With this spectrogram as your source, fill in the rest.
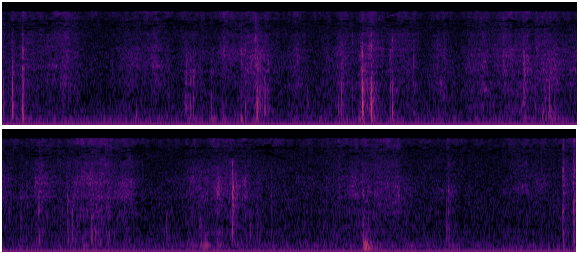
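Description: Small solid pink chalky pieces of baking soda and cornstarch are crushed and rubbed between fingertips with long red-painted nails over a pile of powder on a white board. Soft, dry crumbling and gritty scratching run throughout, broken by several short, sharp crunches with bright edges above a low, steady background hum.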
